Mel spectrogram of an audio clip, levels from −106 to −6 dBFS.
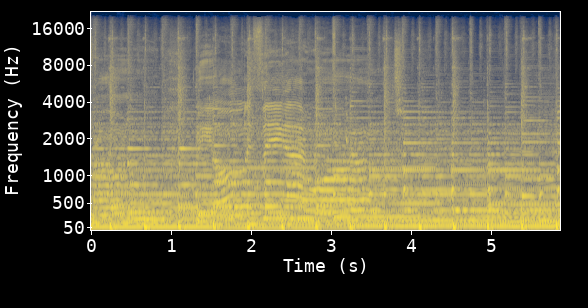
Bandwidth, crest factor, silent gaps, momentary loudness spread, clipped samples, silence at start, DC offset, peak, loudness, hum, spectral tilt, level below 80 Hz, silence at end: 19.5 kHz; 12 dB; none; 2 LU; under 0.1%; 0 s; under 0.1%; 0 dBFS; -13 LUFS; none; -6 dB/octave; -18 dBFS; 0 s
